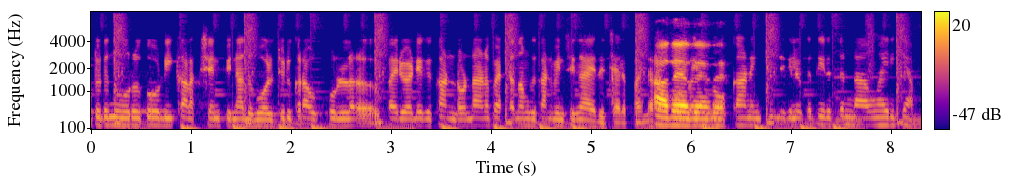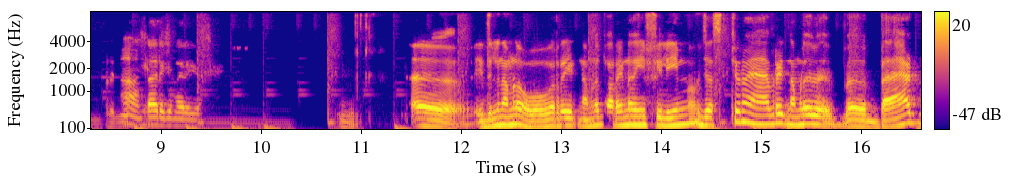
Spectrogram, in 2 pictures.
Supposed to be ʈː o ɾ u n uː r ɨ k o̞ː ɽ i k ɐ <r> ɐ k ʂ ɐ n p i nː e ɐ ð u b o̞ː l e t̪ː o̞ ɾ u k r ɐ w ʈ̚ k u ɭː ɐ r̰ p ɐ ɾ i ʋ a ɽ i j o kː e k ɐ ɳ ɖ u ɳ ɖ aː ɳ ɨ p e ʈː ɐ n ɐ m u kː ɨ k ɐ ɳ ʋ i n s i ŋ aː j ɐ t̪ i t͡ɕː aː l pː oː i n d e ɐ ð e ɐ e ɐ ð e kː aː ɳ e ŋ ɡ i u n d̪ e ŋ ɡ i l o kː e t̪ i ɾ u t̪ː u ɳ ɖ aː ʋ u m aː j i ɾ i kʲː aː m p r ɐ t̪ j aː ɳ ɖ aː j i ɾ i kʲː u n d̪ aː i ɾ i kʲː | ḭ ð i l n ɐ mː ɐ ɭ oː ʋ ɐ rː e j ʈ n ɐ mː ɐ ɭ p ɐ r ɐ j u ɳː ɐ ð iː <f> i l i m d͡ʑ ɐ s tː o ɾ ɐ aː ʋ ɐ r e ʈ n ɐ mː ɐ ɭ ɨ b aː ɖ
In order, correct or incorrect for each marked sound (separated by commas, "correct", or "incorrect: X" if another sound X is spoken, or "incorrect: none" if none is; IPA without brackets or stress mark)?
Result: incorrect: ɭ, correct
